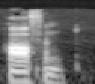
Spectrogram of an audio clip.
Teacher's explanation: in the United States we don't pronounce the T in often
